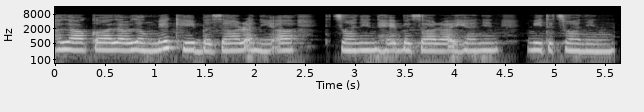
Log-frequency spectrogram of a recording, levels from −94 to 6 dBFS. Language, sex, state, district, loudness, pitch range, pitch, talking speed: Mizo, female, Mizoram, Aizawl, -17 LUFS, 245-260 Hz, 250 Hz, 170 wpm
